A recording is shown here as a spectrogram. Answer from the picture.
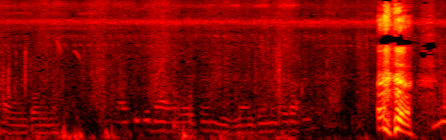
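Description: People talking indistinctly while walking. Just before the end, a sudden loud burst with a steeply falling pitch cuts in, the loudest sound here.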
